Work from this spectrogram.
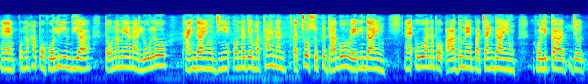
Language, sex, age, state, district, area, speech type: Sindhi, female, 45-60, Gujarat, Kutch, urban, spontaneous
